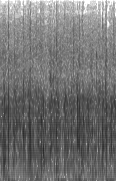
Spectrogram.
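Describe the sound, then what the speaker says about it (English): A short, dense burst of crowd applause for two honorees, even and fairly close. "let's give a round of applause to Lauren and Lisa"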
